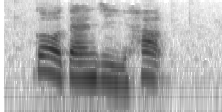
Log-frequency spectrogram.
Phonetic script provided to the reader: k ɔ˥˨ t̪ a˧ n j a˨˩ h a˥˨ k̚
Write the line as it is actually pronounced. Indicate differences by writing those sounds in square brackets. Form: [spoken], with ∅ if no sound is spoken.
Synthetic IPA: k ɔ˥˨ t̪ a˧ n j [i˨˩] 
